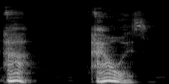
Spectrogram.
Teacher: That's not an H sound at the beginning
